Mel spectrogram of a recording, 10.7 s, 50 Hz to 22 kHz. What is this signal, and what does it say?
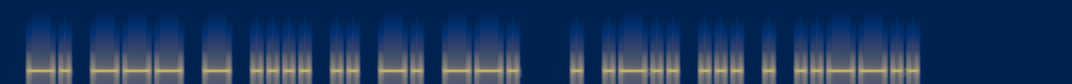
Morse code, heard as a keyed tone, about 15 wpm, 700 Hz. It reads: NOTHING ELSE?
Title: Sentences from Top 800 Words 15wpm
